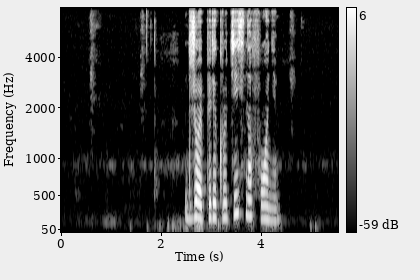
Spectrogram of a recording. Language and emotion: Russian, neutral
